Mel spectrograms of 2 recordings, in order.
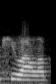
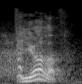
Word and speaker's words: Puyallup: Bowie this is Paige Paige tell them where you're from hi I'm from Puyallup Washington yeah Puyallup yes fine don't let that go completely it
